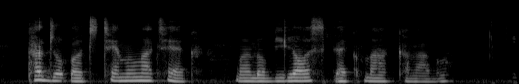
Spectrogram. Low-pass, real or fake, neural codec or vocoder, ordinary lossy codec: none; fake; codec, 24 kHz, 0.9 kbps, WavTokenizer, medium music audio release; none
